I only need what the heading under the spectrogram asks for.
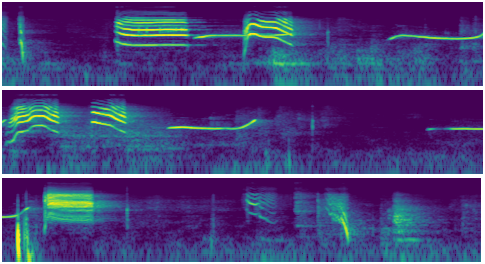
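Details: Talking pet parrot said to repeat "mummy"; a string of clear, tonal whistles and bent harmonic notes, some rising and some falling, with brief gaps and one harsh burst near the end.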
